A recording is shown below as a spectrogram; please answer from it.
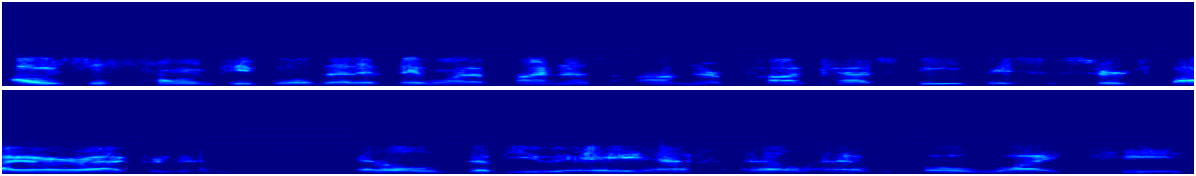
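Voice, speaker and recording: A man's voice: lowish voice, big pitch swings, normal speed, no echo. Man talking over a muffled phone line. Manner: chatty, plugging the show. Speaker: podcast host. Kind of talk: casual podcast chat.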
